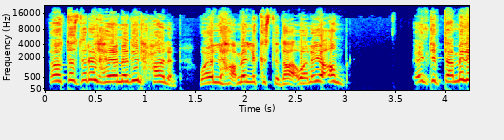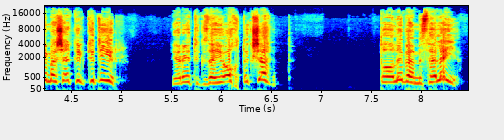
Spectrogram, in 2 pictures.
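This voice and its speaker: A woman's voice: high voice, animated, very fast, darkish tone, no echo, clean studio sound. A woman with an Egyptian accent playing a stern male school principal who scolds in an authoritative way.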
